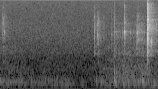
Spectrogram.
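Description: Near silence, with a few faint small clicks near the end as a diecast toy car is handled in the fingers.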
